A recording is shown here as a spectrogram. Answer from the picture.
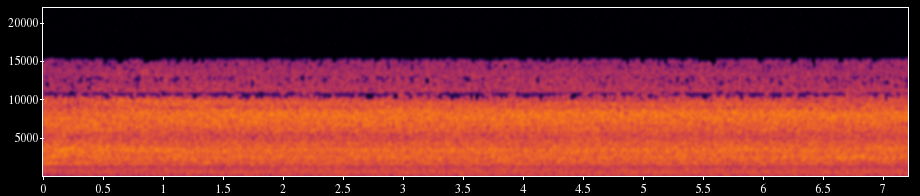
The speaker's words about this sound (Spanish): Parece que el aguacero se estuviera viviendo dentro. La lluvia está inundando consultorios, pediatría, pues claramente tuvo que salir corriendo todo el mundo.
